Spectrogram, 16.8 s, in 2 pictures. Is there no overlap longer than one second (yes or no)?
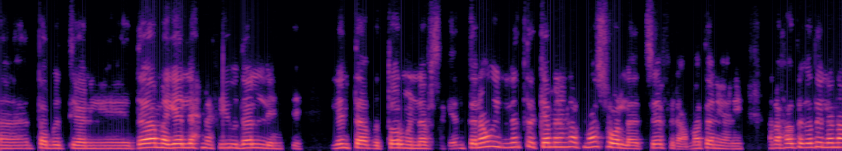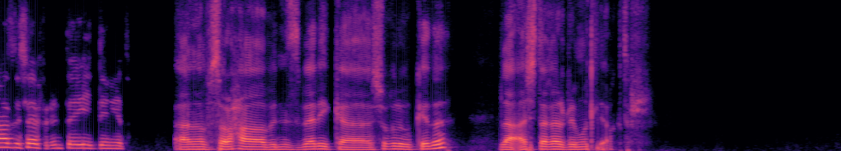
yes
